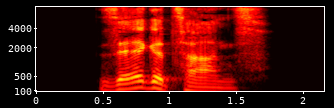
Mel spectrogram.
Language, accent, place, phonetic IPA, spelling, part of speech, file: German, Germany, Berlin, [ˈzɛːɡəˌt͡saːns], Sägezahns, noun, De-Sägezahns.ogg
- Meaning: genitive of Sägezahn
